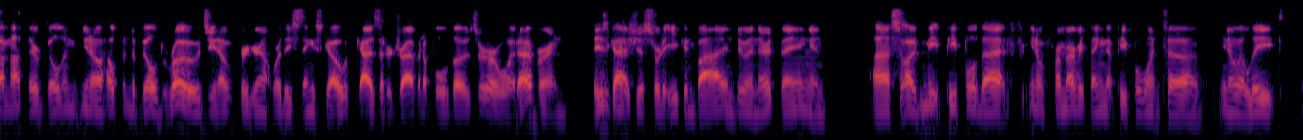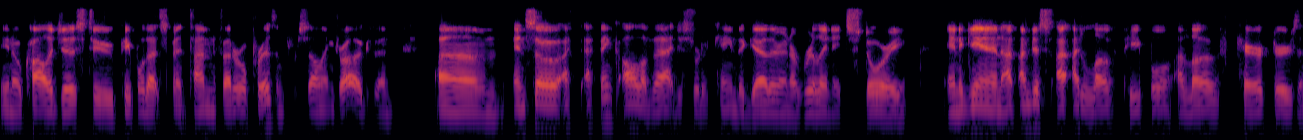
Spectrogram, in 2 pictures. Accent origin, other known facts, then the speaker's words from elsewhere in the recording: Texas, United States; I grew up in Texas, and I grew up with that Texas spirit.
